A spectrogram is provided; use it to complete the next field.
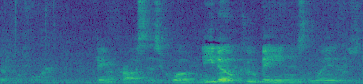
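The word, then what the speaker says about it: Nido Qubein: never heard of before came across this quote nidokubene is the way his name is pronounced does not sound like someone's name but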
